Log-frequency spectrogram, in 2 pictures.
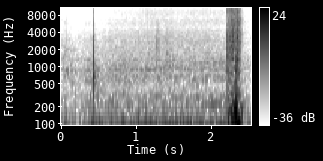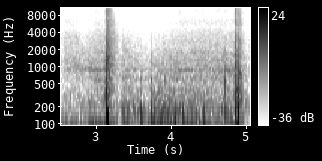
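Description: Aerial fireworks shells bursting: four sharp bangs, the loudest about two seconds in, the others at about half a second, three seconds and near the end.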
